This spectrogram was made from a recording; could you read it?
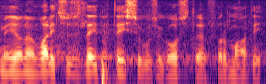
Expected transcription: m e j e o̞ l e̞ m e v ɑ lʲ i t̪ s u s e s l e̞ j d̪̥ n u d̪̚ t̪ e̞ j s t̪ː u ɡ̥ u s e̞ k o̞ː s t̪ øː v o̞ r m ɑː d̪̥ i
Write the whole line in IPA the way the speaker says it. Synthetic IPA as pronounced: m e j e o̞ l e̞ m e v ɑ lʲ i t̪ s u s e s l e̞ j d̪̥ n u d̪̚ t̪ e̞ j s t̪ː u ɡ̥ u s e̞ k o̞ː s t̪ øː f o̞ r m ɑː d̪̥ i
